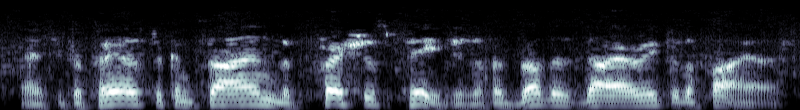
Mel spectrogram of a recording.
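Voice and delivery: ordinary talk, nothing marked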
